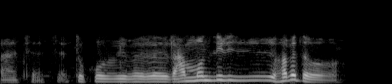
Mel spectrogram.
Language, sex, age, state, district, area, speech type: Bengali, male, 45-60, West Bengal, Dakshin Dinajpur, rural, conversation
